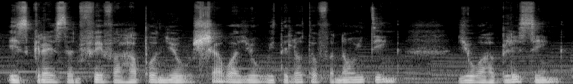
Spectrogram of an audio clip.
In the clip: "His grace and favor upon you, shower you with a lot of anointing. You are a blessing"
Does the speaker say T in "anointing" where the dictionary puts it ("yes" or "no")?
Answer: yes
